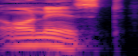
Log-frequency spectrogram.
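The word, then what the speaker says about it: honest: অনেস্ট নয় উচ্চারণটা হবে অনেস্ট তাহলে এইচ আছে কিন্তু এইচ এর কোন উচ্চারণই তো হচ্ছে না উচ্চারণটা হচ্ছে কি দিয়ে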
